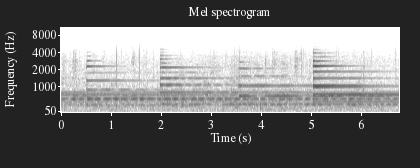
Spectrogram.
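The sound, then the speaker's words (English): Chimes ring out in a slow, steady sequence, four clear strikes about a second and a half apart, each tone lingering and overlapping the next over a constant background hum, as the national community Christmas tree is lit in Washington, D.C., below the south portico of the White House. “Thus the chimes rang out and the tree springs into light further down from the south portico of the White House.”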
